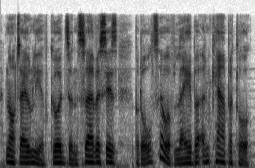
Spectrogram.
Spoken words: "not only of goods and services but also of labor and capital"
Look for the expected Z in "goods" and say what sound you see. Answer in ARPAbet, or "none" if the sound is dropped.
Z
